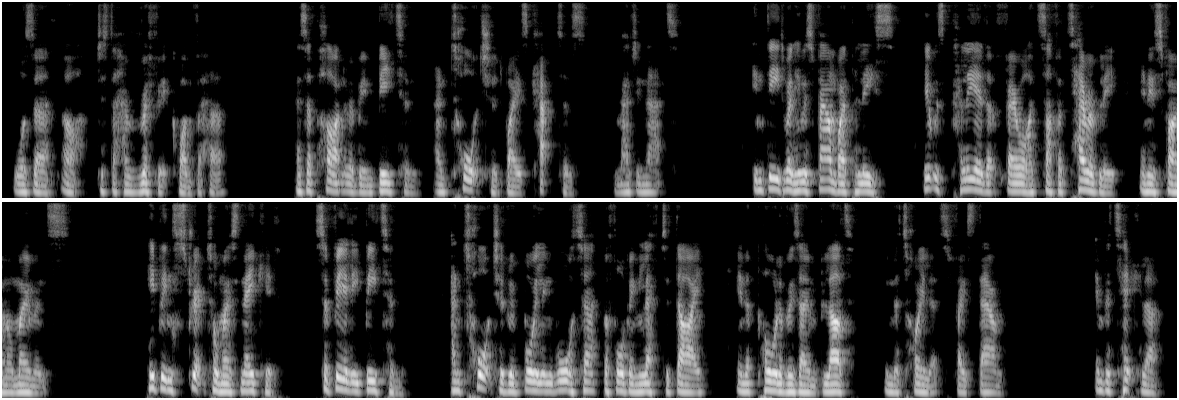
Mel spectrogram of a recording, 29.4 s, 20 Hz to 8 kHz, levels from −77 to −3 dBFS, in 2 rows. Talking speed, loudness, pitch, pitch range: 145 wpm, -21 LUFS, 125 Hz, 110-135 Hz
